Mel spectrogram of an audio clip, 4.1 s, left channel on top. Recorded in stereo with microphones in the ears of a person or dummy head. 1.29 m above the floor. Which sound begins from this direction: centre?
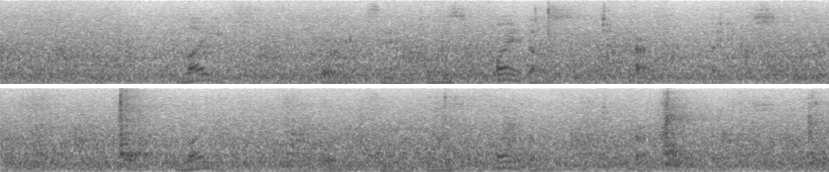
A man speaking, at 0.9 s.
